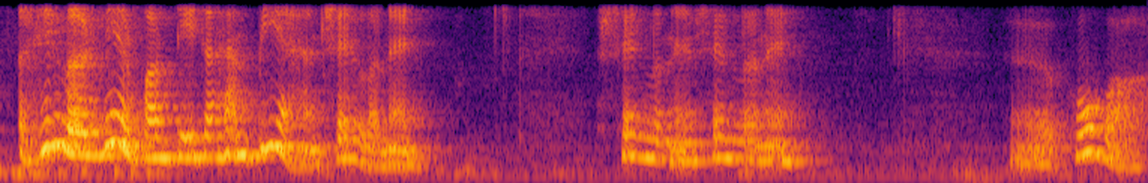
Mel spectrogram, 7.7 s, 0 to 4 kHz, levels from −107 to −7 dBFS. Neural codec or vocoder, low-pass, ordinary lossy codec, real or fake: none; 3.6 kHz; none; real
